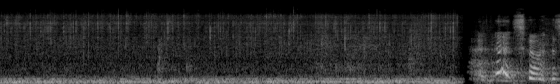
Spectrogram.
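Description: Meat slices sizzle steadily in a hot pan.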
